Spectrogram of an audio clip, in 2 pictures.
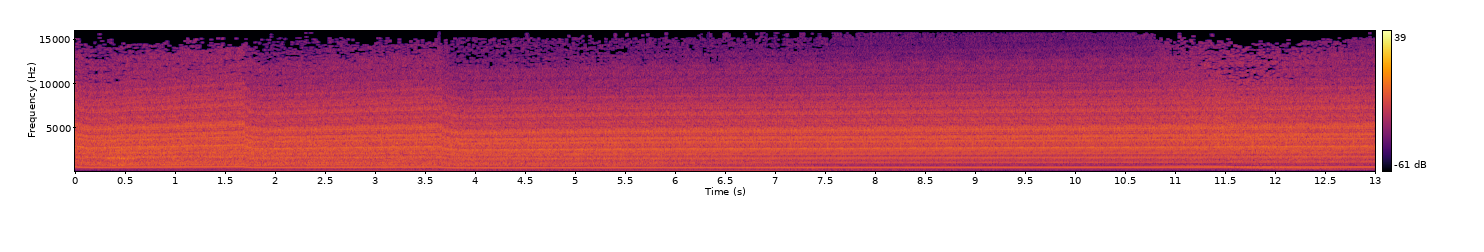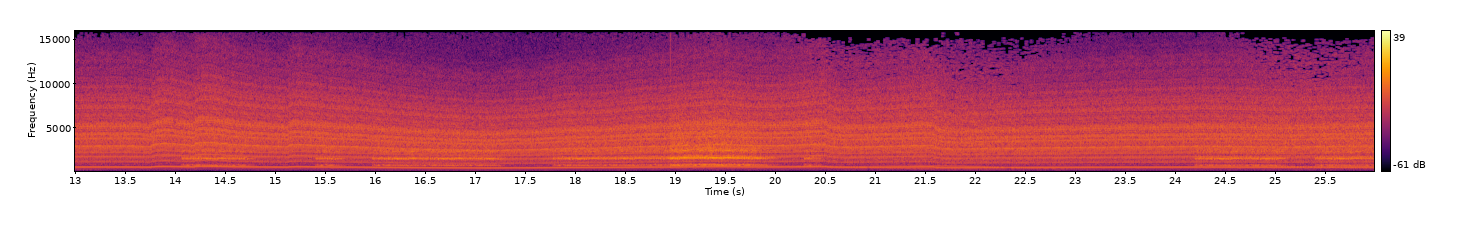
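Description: A racing car engine whines loudly at high revs, its pitch dropping at each gear change.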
